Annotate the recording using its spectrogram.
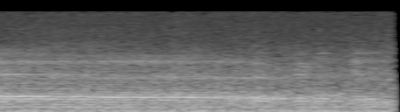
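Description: A man's long, steady hesitation vowel ("eeh") held through a pause in the middle of his sentence, its pitch drifting slightly down.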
